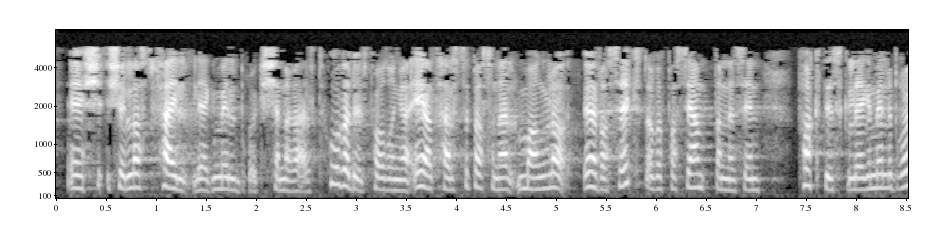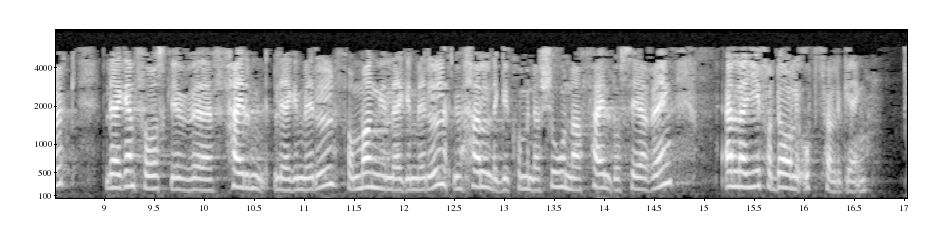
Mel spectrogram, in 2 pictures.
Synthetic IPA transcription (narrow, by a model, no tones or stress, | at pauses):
ʃʏlːɑst̪fæɪllːeːɡəmɪd̪l̩bʁʉːkʃɛnəɾɛ̰lt̪huːʋəd̪ʉːt̪fɔʁd̪ɾɪŋəʔæɑt̪hɛlsəpæʁsʊnɛlmɑŋləʁʔøːʋəʁsɪkt̪oːʋəɾpʰɑsɪɛnt̪ənəsɪn | fɑkt̪ɪskleːɡəmɪd̪əbʁʉːkleːɡənfoːʁəskʁiːʋfæɪlleːɡəmɪd̪l̩fɔʁmɑŋːəleːɡəmɪd̪l̩ʉhɛld̪ɪɡəkʰʊmbɪnɑʃuːnəʁfæɪld̪ʊseːɾɪŋ | ʔɛlːəɾjiːfɔd̪oːʁlɪʔʊpfœlɡɪŋ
